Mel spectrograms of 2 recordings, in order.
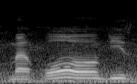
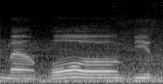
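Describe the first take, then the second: The two takes are said the same way.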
